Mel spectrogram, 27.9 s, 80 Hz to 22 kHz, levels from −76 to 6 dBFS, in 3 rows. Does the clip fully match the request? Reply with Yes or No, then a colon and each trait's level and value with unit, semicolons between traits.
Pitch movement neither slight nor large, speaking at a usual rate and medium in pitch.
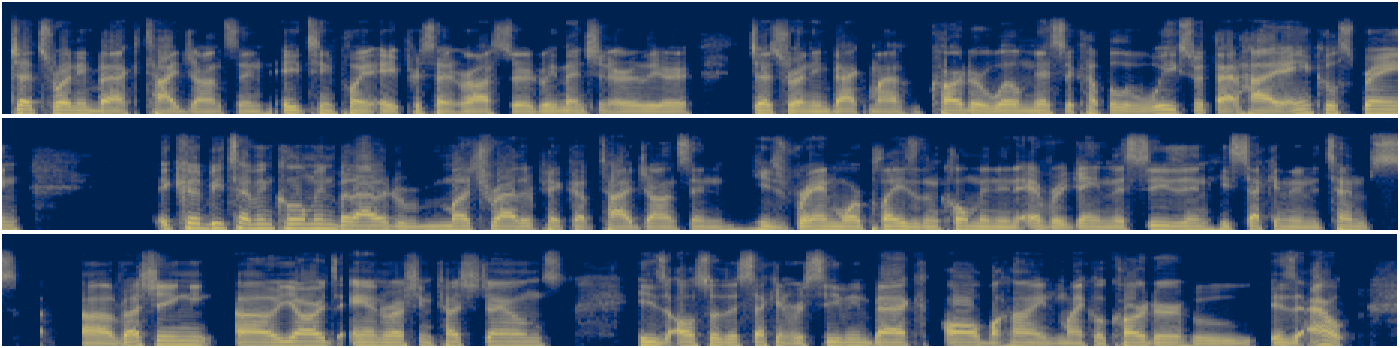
No: average, 3.0 semitones; average, 170 wpm; low, 115 Hz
